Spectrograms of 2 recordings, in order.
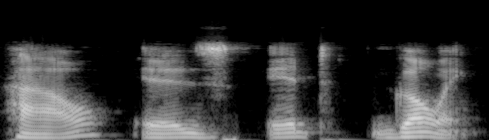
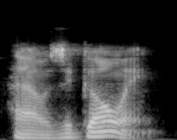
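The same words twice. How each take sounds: First: Every word is pronounced fully and separately. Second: The words are shortened and run together.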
